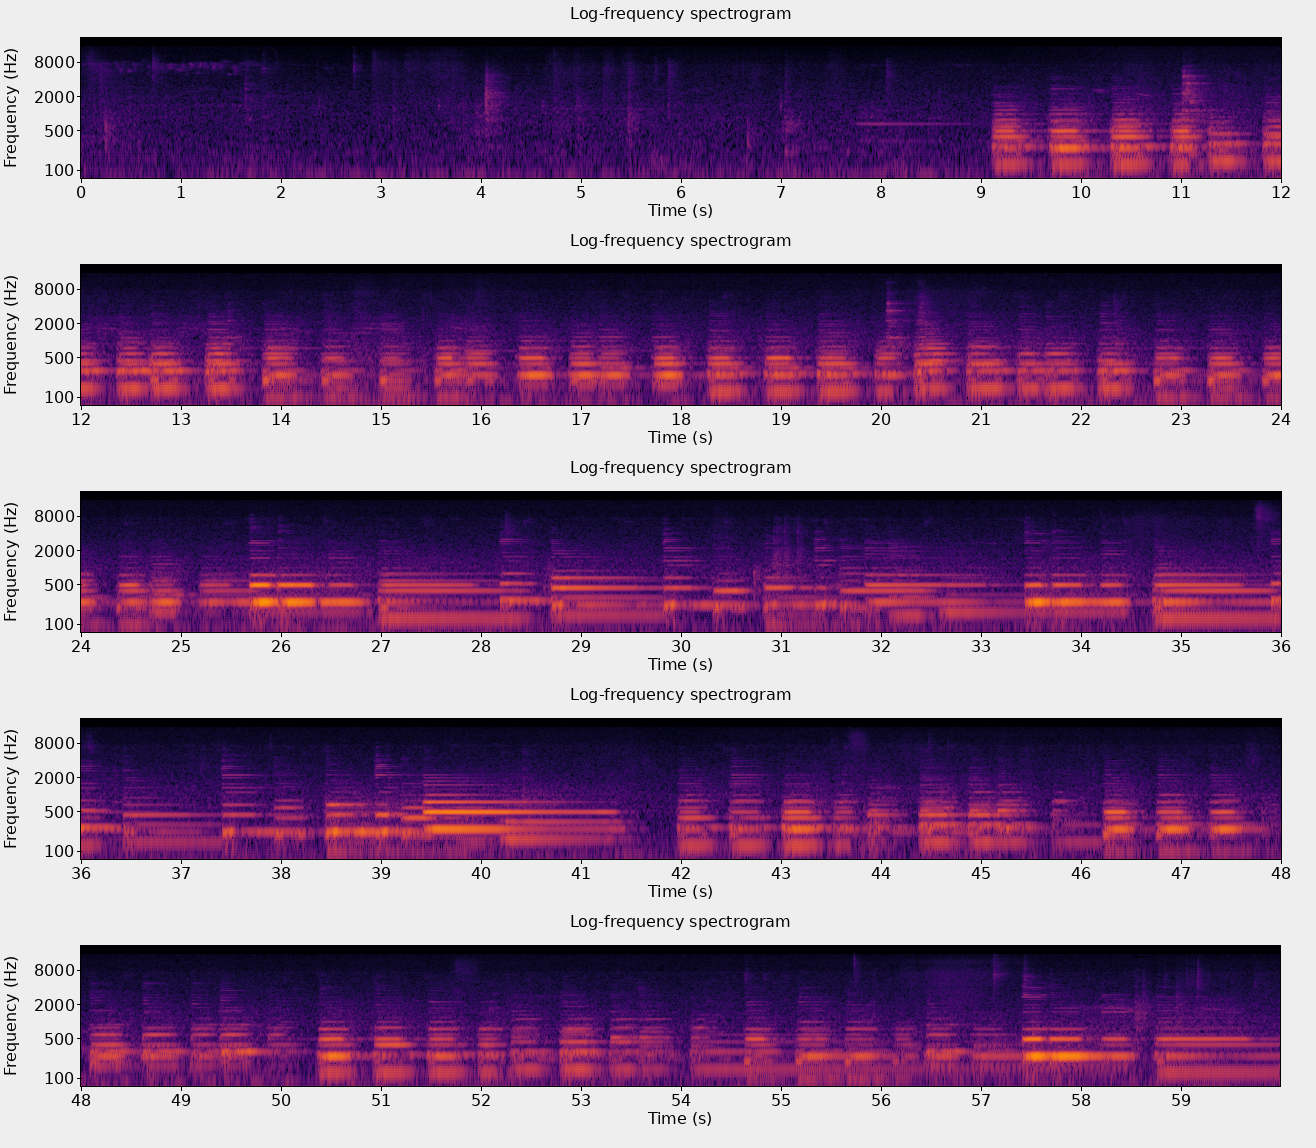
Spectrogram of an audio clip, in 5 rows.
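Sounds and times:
fingerstyle acoustic guitar: 9.1 - 59.9.

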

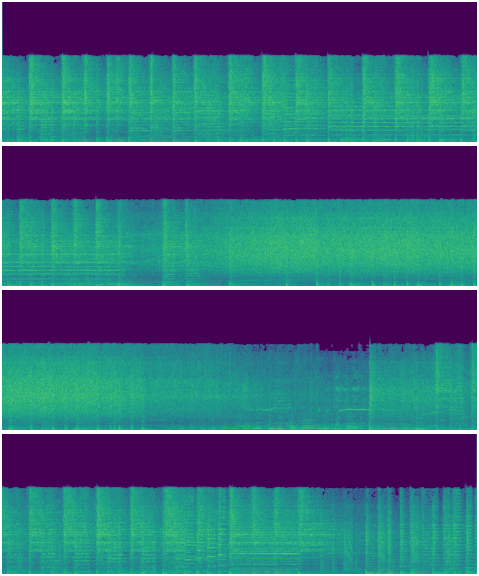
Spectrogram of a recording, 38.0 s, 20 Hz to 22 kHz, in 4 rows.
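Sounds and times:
steady drum beat: 0.0 - 23.0, 26.2 - 38.0
brass band playing: 0.0 - 38.0
crowd noise: 0.0 - 38.0.

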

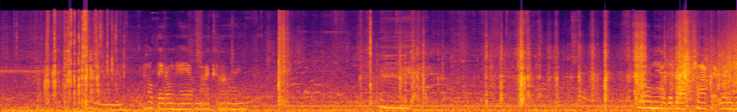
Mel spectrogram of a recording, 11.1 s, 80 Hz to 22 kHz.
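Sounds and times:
cardboard boxes rummaged on shelf: 5.4 - 11.0.

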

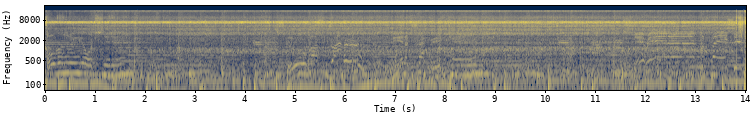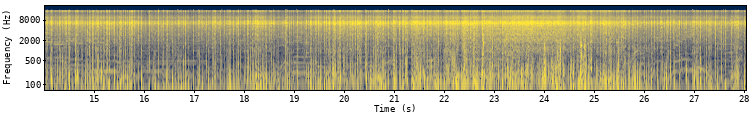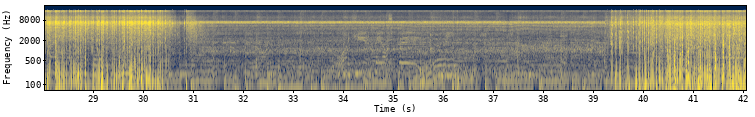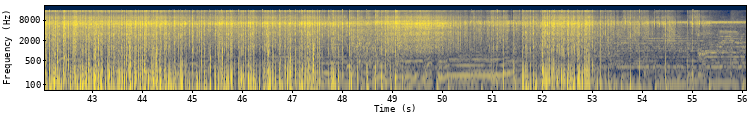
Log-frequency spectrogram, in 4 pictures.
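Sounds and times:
fireworks crackling: 0.0 - 56.0.

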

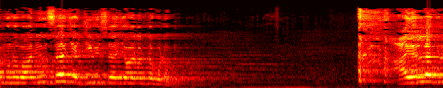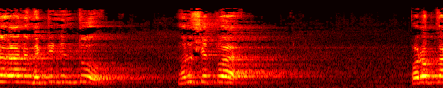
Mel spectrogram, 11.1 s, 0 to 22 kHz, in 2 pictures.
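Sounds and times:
man coughing: 4.4 - 5.0.

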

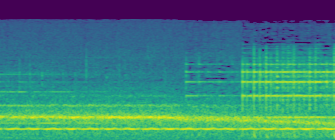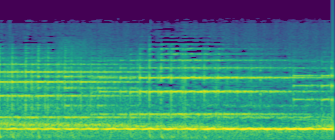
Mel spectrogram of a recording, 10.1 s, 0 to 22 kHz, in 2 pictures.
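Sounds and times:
higher notes: 0.0 - 10.0
sustained wavering drone note: 0.0 - 10.0.

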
